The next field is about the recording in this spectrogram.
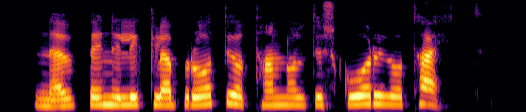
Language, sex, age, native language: Icelandic, female, 50-59, Icelandic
